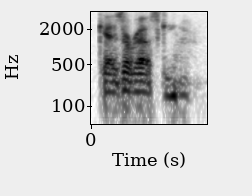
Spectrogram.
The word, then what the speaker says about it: Kaczorowski: Greg Kazarowski.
